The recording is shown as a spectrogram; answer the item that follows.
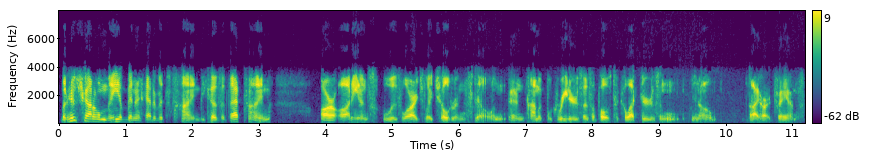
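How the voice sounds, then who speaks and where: An older man reminiscing as an interview guest in a halting, digressive way, often clearing his throat. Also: low voice, sharp tone, dry recording, poor audio. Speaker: interview guest, comics historian.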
